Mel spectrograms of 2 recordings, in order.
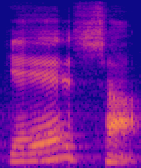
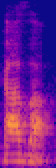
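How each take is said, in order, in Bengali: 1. মাঝের ব্যঞ্জনটি একটি অঘোষ s ধ্বনি। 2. মাঝের ব্যঞ্জনটি একটি ঘোষ z ধ্বনি। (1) "ইংরেজি উচ্চারণ যদি করেন তাহলে হবে কেশা" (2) "বড়িগার জ এর উচ্চারণ কাজা"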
